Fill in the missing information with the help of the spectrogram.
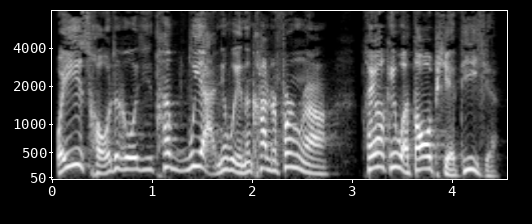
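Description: A young man telling a comic story, lively and animated, acting out the quoted lines. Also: sits high, quick pace, husky.

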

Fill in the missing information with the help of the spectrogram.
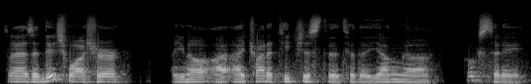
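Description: A man in his sixties from Hawaii, a chef guest telling stories in an unhurried, reflective way in a studio interview. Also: mid-range voice, steady tone, a little mellow, slight background noise. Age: 60s. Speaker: chef and restaurant owner guest. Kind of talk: casual interview storytelling.

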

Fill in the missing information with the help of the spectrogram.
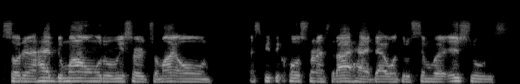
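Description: A man's voice: mid-range voice, level tone, quick pace, sharp tone, no echo, rough recording. A man from Queens, New York with a Queens accent, talking candidly and casually as a podcast guest. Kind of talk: casual conversational interview.

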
